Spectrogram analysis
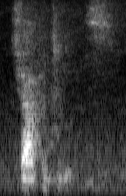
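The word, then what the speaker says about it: Tchoupitoulas: So that's pronounced Chapatoulas. Chapatoulas.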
